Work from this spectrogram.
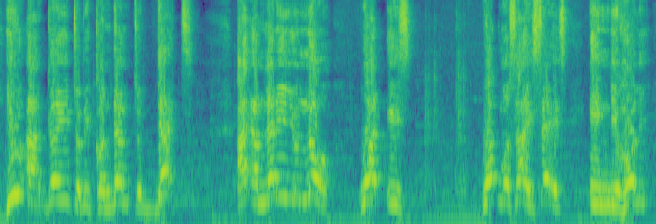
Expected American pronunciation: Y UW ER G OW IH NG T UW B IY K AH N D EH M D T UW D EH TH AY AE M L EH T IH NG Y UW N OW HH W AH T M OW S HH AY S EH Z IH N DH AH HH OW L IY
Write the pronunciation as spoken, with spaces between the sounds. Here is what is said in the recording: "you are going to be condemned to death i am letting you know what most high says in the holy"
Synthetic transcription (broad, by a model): Y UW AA G OW IH NG T UW B IY K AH N D EH M T UW D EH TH AY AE M L EH T IH NG Y UW N OW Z W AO T M OW S AY S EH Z IH N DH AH HH OW L IY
